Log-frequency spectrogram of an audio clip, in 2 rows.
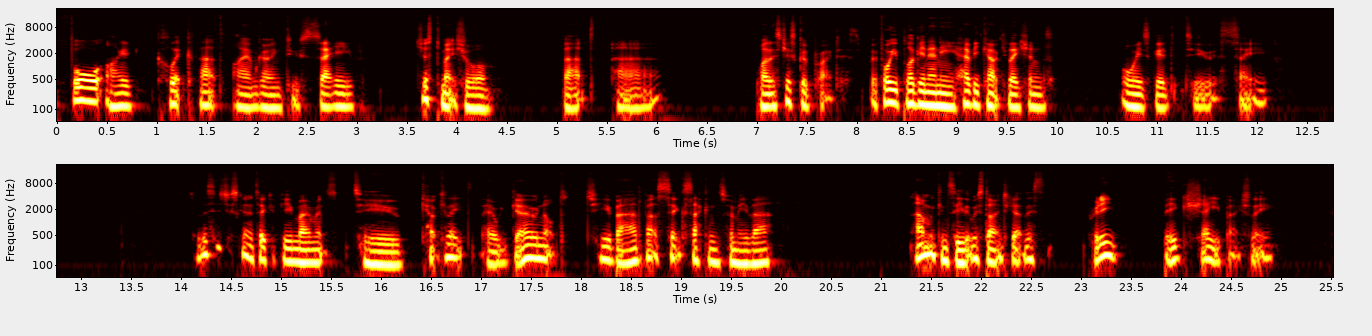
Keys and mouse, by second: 8.0-9.9 drag, 17.9 middle click, 19.5 shift+drag, 19.9-21.5 middle drag, 22.4-25.5 middle drag.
